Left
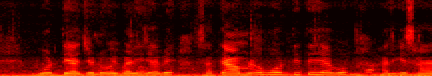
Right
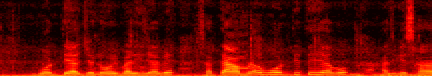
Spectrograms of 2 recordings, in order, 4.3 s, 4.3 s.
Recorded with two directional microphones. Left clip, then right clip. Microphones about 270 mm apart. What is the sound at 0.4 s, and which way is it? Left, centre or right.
Speech, centre.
